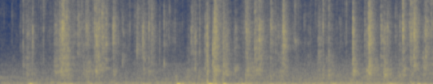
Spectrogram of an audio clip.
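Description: Person chewing a mouthful of crunchy food close to the microphone, with many irregular crisp crunches.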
